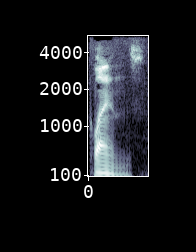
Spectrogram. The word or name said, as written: Glans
